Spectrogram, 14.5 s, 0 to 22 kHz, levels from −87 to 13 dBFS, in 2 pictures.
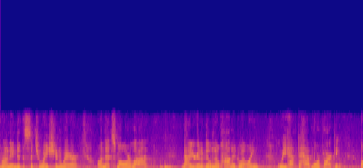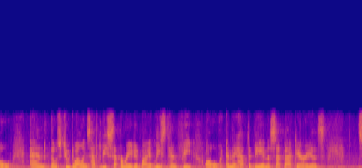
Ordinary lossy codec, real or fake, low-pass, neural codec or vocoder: Opus, 24 kbps; fake; 7.2 kHz; codec, 16 kHz, 8 kbps, FreqCodec, smaller model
